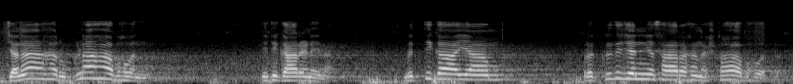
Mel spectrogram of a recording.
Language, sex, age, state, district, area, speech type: Sanskrit, male, 45-60, Karnataka, Udupi, urban, spontaneous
